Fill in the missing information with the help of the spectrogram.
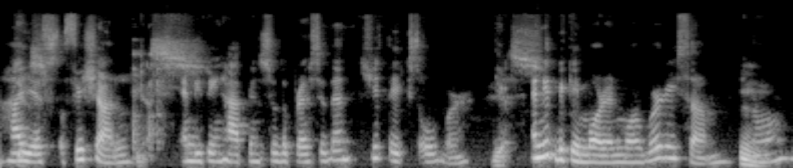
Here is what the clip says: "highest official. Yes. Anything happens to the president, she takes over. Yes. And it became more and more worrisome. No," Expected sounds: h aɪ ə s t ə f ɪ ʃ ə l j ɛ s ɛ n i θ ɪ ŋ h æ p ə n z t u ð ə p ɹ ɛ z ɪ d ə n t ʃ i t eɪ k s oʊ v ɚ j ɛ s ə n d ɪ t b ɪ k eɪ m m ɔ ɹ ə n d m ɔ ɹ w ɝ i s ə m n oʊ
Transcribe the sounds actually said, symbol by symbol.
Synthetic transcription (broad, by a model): h aɪ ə s t ə f ɪ ʃ ə l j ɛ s ɛ n i θ ɪ ŋ h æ p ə n s t u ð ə p ɹ ɛ s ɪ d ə n t ʃ i t eɪ k s oʊ v ɚ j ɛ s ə n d ɪ t b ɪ k eɪ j m ɔ ɹ ə n d m ɔ ɹ w ɝ i s ə m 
